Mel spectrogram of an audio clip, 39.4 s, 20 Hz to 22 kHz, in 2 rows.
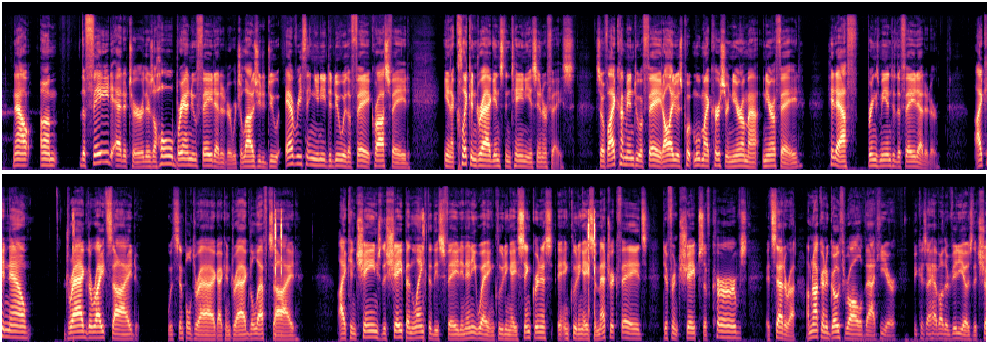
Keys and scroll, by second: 16.9 f, 34.3 t, 36.1 t, 37.3 t, 37.8 t, 38.6 t, 39.1 t.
